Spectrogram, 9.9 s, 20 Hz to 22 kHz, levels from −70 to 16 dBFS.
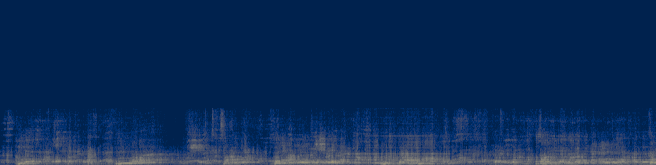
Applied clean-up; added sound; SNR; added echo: neural separator model SepFormer DNS4.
